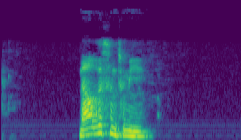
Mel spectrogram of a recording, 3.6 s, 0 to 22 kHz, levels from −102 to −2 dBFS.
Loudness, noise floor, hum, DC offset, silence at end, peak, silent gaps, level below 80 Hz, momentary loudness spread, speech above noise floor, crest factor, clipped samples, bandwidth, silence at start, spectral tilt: -16 LUFS; -78 dBFS; none; under 0.1%; 1.35 s; -2 dBFS; none; -60 dBFS; 5 LU; 62 dB; 20 dB; under 0.1%; 7 kHz; 1.2 s; -6.5 dB/octave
